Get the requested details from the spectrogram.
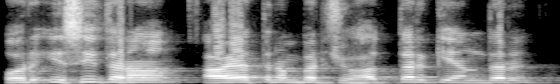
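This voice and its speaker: A patient Quran reading teacher explaining pronunciation at an unhurried pace. The voice sits in a middle pitch and stays calm and instructive, stretching difficult words out and repeating them for correction.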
